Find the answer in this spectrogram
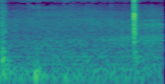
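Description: Campervan slide-out table being fitted onto its mounting rail: a low thud about half a second in, then a sharp click near the end as it seats in place.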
